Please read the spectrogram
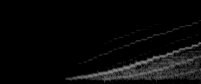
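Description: A synthesizer glide that starts about half a second in and climbs steadily in pitch: the musical intro of a children's English-course audio track being played back.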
